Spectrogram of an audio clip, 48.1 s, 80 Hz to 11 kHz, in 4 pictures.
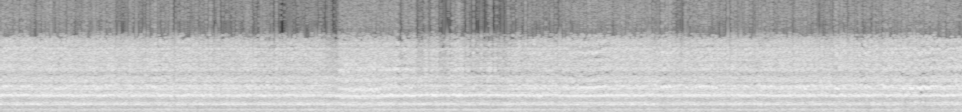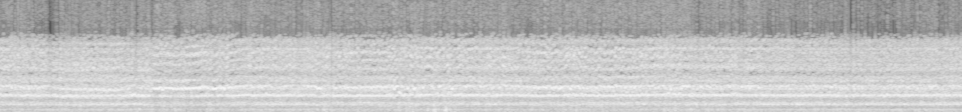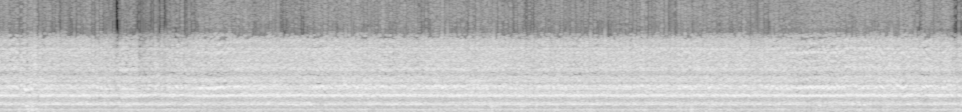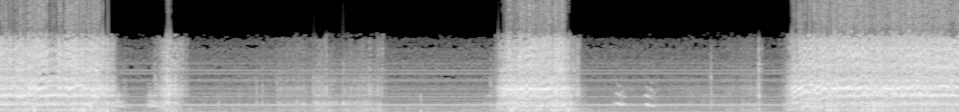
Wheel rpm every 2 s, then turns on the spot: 230, 230, 230, 230, 230, 230, 220, 220, 220, 220, 230, 230, 230, 230, 230, 230, 230, 230, 180, 10, 10, 80, 0, 160.
40-42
